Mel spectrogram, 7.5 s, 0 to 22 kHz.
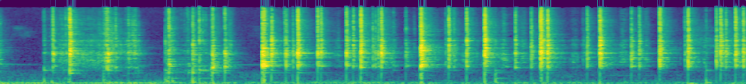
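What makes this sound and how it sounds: Long gold metal claw nail covers tap and scratch on a hollow, apparently empty red-and-green printed cylindrical metal cookie tin with a lid. The result is a quick, irregular series of bright, clicky metallic taps, each with a short tinny ring near 2.1 kHz, over light scratching.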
